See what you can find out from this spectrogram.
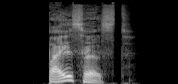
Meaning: second-person singular subjunctive I of beißen
- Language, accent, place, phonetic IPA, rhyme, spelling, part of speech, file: German, Germany, Berlin, [ˈbaɪ̯səst], -aɪ̯səst, beißest, verb, De-beißest.ogg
